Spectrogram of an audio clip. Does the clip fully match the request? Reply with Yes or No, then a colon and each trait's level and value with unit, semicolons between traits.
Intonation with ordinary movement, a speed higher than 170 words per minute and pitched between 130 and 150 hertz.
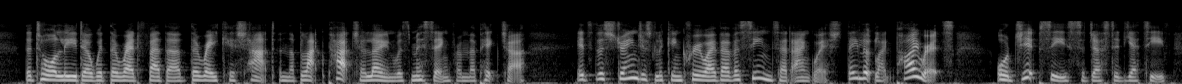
No: average, 3.2 semitones; average, 195 wpm; high, 190 Hz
